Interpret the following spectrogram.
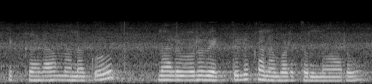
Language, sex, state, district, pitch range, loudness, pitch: Telugu, female, Telangana, Mahabubabad, 185-205 Hz, -15 LUFS, 200 Hz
